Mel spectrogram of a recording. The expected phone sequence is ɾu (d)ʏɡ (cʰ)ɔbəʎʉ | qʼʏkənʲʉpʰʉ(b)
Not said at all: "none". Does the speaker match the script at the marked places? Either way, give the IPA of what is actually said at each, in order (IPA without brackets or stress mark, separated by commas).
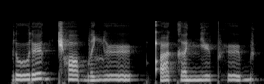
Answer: ɾ, cʰ, b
